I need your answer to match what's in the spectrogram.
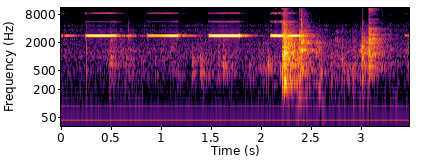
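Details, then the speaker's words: Solar powered wireless 100 m infrared perimeter beam detector, cover open during setup: short high beeps repeat about every 0.6 seconds over some cover clatter, warning the beam is not lined up or connected. "detector which is beeping at me now because it's not lined up"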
